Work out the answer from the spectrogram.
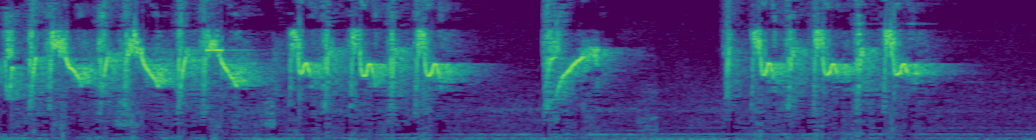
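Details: Lure call of a sunbird, locally called kolibri ninja, used to draw in birds: shrill squeaky twittering bursts with a rising sweep note, repeated with brief gaps.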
